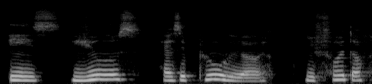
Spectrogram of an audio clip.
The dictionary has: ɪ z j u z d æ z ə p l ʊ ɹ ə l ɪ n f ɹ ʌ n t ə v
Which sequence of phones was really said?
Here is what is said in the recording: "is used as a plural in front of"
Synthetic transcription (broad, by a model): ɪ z j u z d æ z ə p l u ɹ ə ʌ ɪ n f ʌ t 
